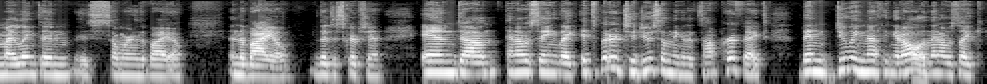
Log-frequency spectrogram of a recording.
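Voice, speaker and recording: A young adult woman chatting casually in a vlog, with a slightly raspy voice and a rambling, self-interrupting manner. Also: on the high side. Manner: rambling, self-interrupting, frequent check-in tags. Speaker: vlogger.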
